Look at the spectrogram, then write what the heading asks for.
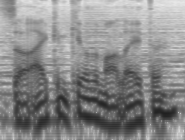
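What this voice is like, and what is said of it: Italian-accented vampire voice. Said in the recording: “why you're doing an Italian accent ... Roz the Italian vampire”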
